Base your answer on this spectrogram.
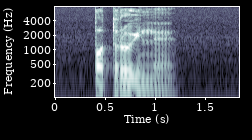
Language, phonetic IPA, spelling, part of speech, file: Polish, [pɔˈtrujnɨ], potrójny, adjective, Pl-potrójny.ogg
